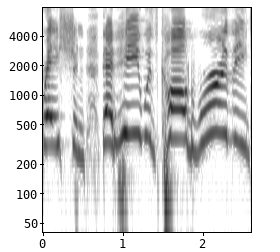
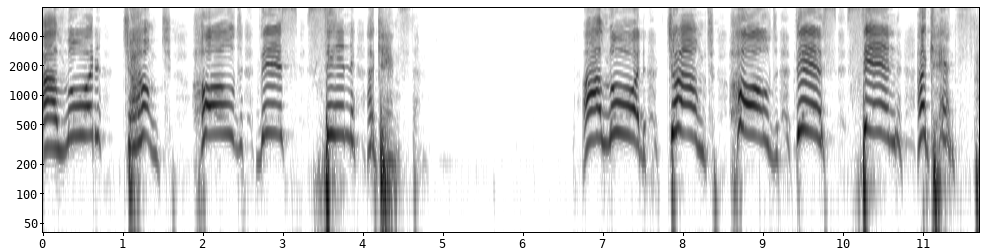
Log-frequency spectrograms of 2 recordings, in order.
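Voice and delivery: mock, loud, ringing, trumpet-voiced shout; 2 semitones higher, 3 dB louder than usual. Retelling a stoned man's words as he falls to his knees: retelling a trumpet-voiced shout. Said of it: "he shouts in a trumpet voice".

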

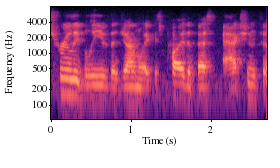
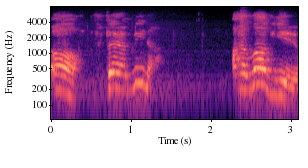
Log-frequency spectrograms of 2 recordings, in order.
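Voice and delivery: put-on failed British accent, very high and drawn out; 10 semitones higher than usual. Mocking a miscast actor in Dracula: Keanu Reeves's bad British accent. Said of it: "He just can't do a British accent".

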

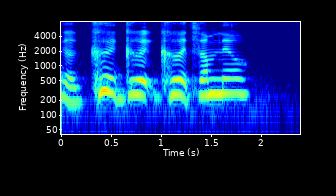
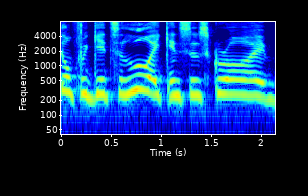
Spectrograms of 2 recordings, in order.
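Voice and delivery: slipped-into English accent; 3 dB louder than usual. Sounding like a YouTuber after a Fortnite session, in an English accent. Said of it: "automatically hit like an English accent".

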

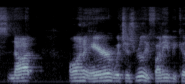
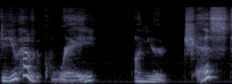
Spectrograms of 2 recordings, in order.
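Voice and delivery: imitated prim voice, quieter; 6 dB quieter than usual. Retelling what Mom said in the kitchen: imitating prim and proper Mom. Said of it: "all prim and proper".

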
